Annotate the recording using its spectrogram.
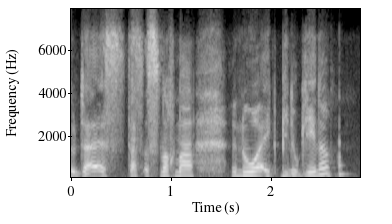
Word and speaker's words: Igbinoghene: Ich hatte die einzelnen Silben bei der Sonderfolge falsch ausgesprochen. Das heißt, Igbinoghene. – Ja, Noah Igbinoghene.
